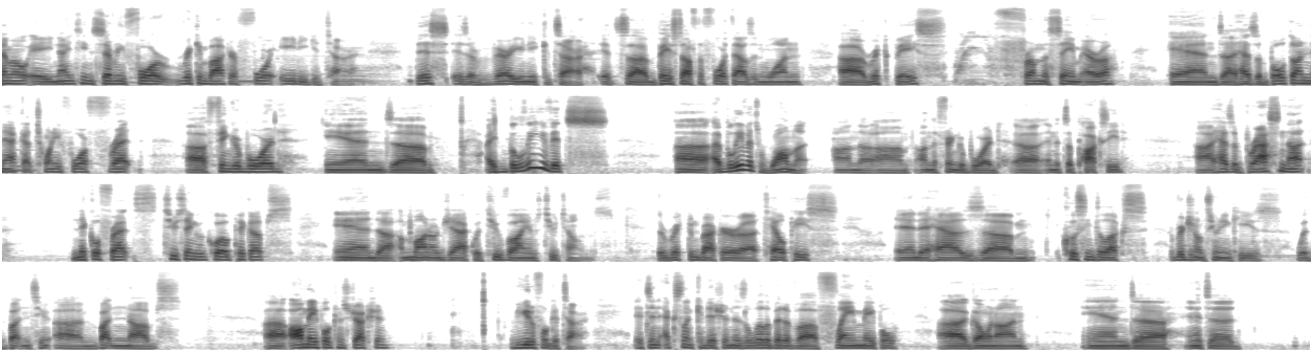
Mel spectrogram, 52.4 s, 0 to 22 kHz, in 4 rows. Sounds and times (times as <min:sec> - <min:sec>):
Speech: 0:00.0 - 0:19.2, 0:19.8 - 0:24.4, 0:25.0 - 0:26.3, 0:26.9 - 0:41.1, 0:41.9 - 0:43.2, 0:44.3 - 0:52.3.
